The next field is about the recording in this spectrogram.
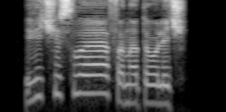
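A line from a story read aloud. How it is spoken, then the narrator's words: Sing-song, affectionate. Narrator (Russian): Ирма мало того, что произнесла имя профа нараспев и ласково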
